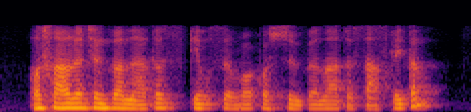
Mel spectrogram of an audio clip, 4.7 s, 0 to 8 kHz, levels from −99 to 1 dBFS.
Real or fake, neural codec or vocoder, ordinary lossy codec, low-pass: fake; codec, 16 kHz, 0.5 kbps, FunCodec, trained on Chinese and English, 25 frames a second; AAC, 16 kbps; 7.2 kHz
